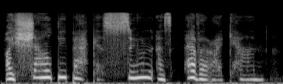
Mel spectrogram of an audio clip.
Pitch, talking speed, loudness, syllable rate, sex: 265 Hz, 210 wpm, -18 LUFS, 4.6 syllables/s, female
